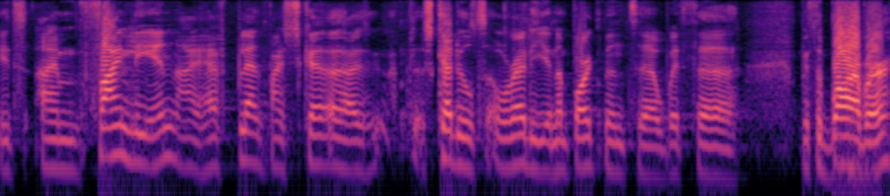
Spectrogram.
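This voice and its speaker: A man with a Dutch accent talks at a moderate pace and fairly high pitch, his intonation fairly even. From Netherlands, Friesland. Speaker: tourism organization director. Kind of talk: lecture. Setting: online live stream. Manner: halting, many fillers.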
